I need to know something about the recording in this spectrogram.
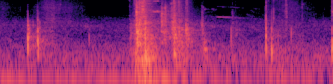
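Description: A door opens with a short rattle.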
